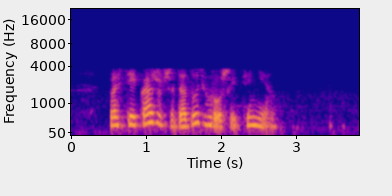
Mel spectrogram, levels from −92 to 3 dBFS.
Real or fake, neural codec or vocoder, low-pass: real; none; 3.6 kHz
